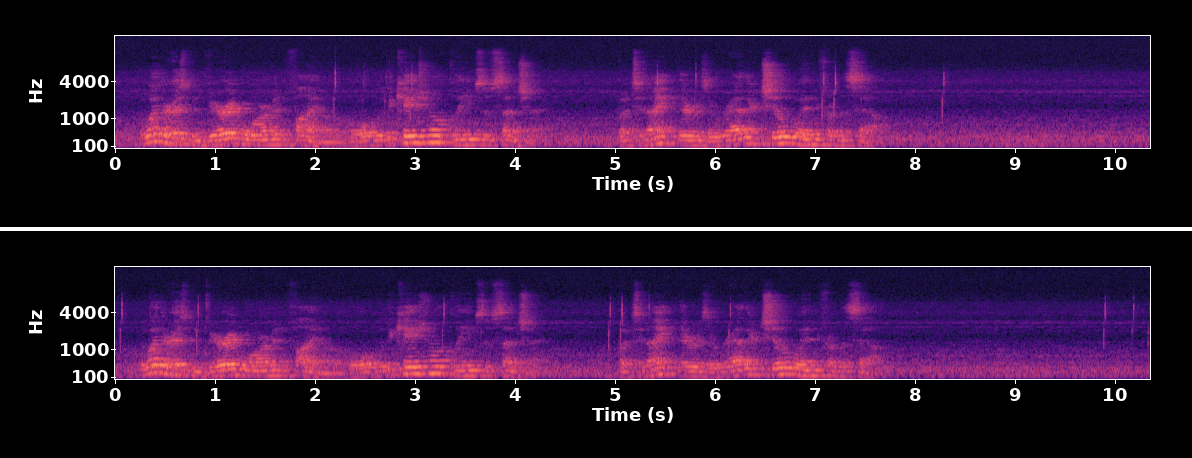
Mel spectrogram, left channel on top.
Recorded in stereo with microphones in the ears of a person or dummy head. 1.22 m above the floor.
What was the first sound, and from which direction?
A man speaking, 10° left (ahead or behind).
